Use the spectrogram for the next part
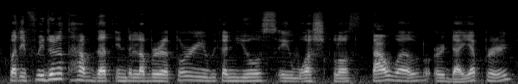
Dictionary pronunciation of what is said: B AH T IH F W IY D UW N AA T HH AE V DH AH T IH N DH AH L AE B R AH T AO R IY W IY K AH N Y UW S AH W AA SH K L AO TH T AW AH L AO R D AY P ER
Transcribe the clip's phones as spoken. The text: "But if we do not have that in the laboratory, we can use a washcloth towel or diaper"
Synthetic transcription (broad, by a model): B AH T IH F W IY D UW N AA T HH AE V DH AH T IH N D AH L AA B R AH T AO R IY W IY K AH N Y UW S AH W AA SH K L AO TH T AW AH L AO R D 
